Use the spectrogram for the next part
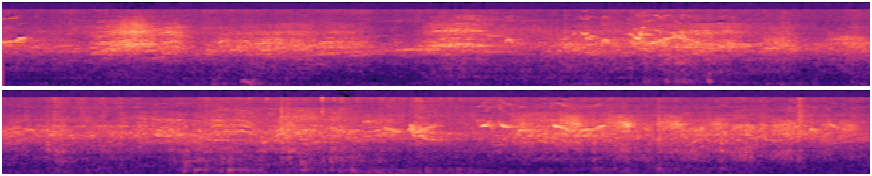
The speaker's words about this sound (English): So we just kind of quietly opened their doors and let them out. And almost immediately the birds started singing and foraging, you know, looking for food, trying things out in their new habitat.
